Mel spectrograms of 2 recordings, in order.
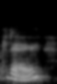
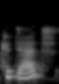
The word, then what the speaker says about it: Cadet: Cadet. It's not cadet, it is Cadet. As you heard Mafe say, my last name is French, and that's because I'm French.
